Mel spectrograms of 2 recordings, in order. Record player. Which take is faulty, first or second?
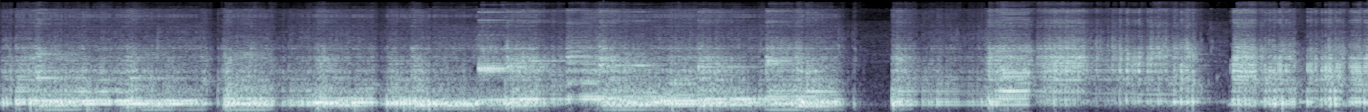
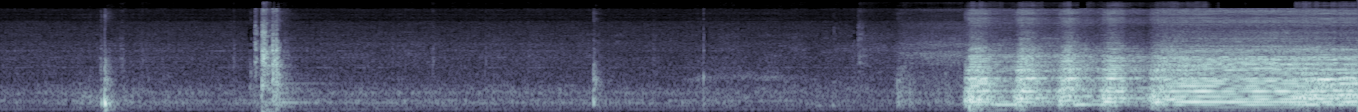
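first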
